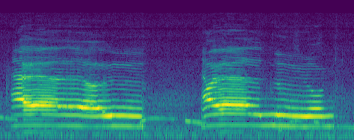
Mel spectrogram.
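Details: Stray tabby cat calling outside a house: two long, loud, drawn-out meows with rich harmonics, each lasting about two to three seconds, with a softer rising note between them.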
